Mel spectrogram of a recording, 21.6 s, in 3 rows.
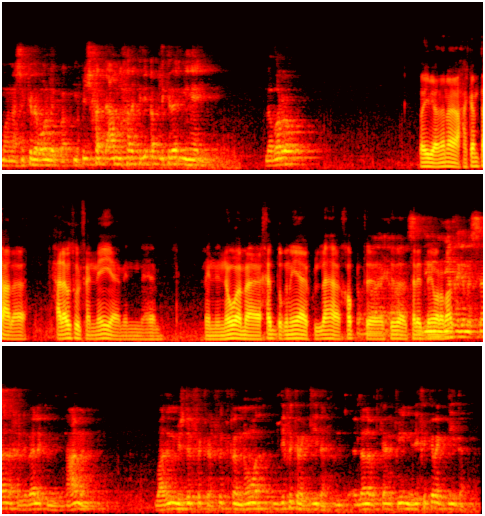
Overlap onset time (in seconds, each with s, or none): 12.6 s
